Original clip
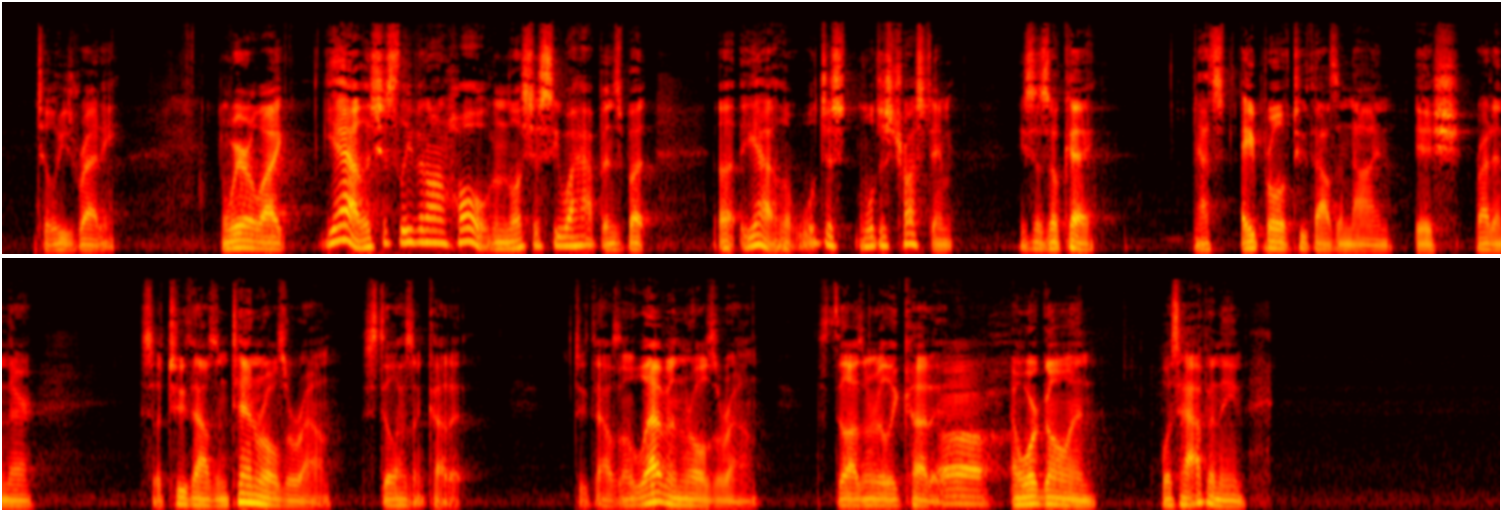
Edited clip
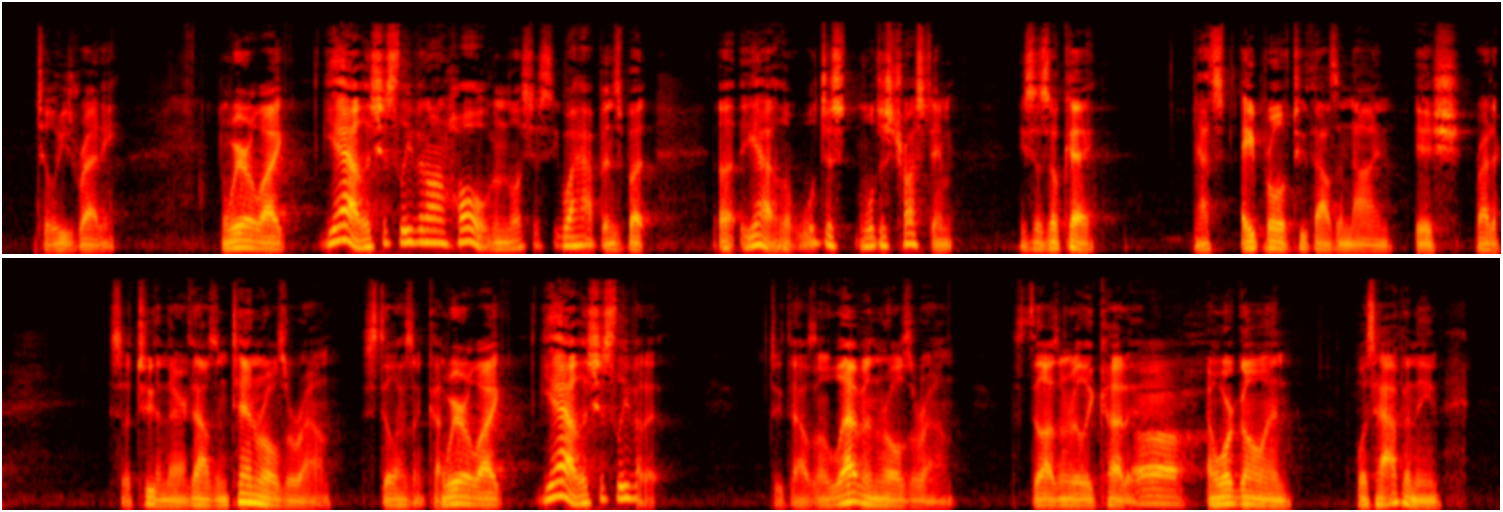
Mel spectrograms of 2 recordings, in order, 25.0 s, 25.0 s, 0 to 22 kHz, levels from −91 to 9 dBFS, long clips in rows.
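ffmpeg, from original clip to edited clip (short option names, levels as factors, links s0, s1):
-filter_complex "[0:a]asplit=7[s0][s1][s2][s3][s4][s5][s6];[s0]atrim=end=4.67,asetpts=PTS-STARTPTS,afade=t=out:st=4.07:d=0.6:c=qua:silence=0.16788[s7];[s1]atrim=start=4.67:end=12.442,asetpts=PTS-STARTPTS,afade=t=in:d=0.004:c=hsin:silence=0.16788[s8];[s2]atrim=start=12.698:end=14.032[s9];[s3]atrim=start=12.438:end=12.702[s10];[s4]atrim=start=14.028:end=16.152[s11];[s5]atrim=start=1.848:end=3.482[s12];[s6]atrim=start=16.148[s13];[s7][s8]concat=n=2:v=0:a=1[s14];[s14][s9]acrossfade=d=0.004:c1=hsin:c2=hsin[s15];[s15][s10]acrossfade=d=0.004:c1=hsin:c2=hsin[s16];[s16][s11]acrossfade=d=0.004:c1=hsin:c2=hsin[s17];[s17][s12]acrossfade=d=0.004:c1=hsin:c2=hsin[s18];[s18][s13]acrossfade=d=0.004:c1=hsin:c2=hsin"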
